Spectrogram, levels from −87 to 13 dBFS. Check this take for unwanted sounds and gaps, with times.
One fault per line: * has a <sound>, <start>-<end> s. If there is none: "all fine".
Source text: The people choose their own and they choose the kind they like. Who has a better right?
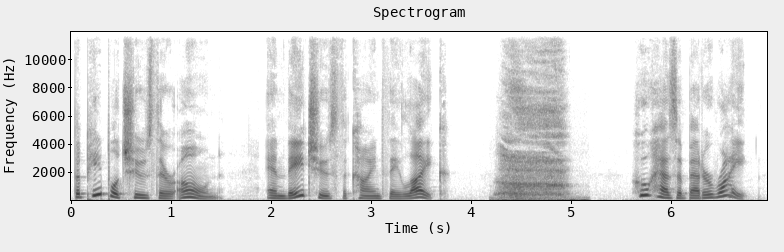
* has a breath, 4.2-5.2 s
